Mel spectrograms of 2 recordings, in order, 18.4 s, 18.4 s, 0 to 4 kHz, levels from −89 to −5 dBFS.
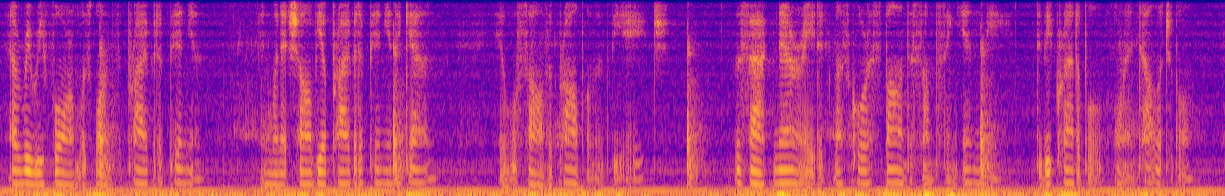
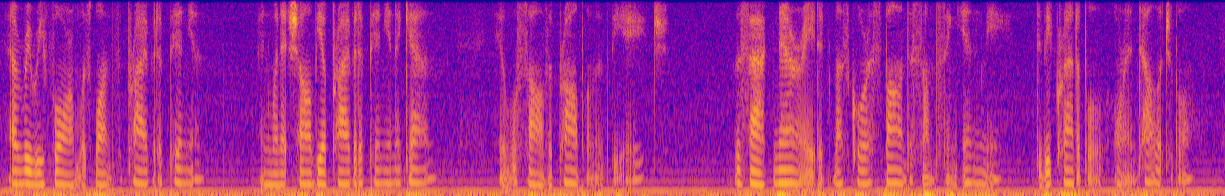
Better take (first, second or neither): second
